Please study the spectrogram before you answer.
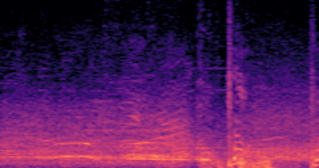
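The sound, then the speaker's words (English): A wrestler body-slammed onto the ring mat during a pro wrestling match, landing as a heavy thud with a second impact soon after, under a constant crowd roar and a commentator's excited talk. “And look at this. The Angle Slam. Kurt Angle connecting with the Angle Slam.”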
